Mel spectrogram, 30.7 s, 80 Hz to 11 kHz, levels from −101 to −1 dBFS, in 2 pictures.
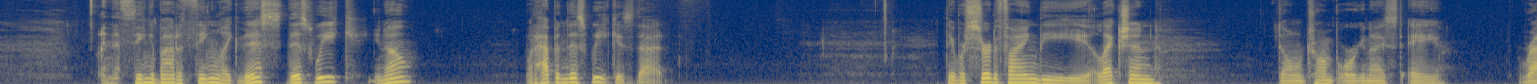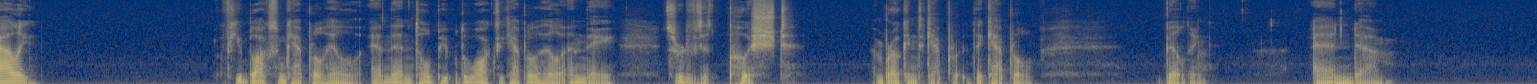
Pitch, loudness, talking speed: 85 Hz, -26 LUFS, 115 wpm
